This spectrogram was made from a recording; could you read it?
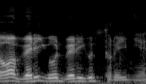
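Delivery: put-on strong Indian accent, gushing and full of praise. Imitating a streamer signing off in real life: imitating Mandy in a deep Indian accent. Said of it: "a really deep, like, um, like, Indian accent".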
